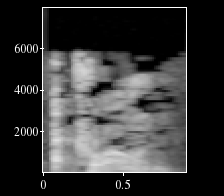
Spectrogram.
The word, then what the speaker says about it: Ekron: You pronounce this Ekron. Long O, please.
